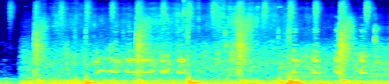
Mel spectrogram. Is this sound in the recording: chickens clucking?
yes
